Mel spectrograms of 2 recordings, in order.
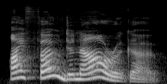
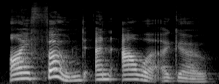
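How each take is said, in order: First: An R sound joins the words smoothly together. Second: The words are kept apart with no R link. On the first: "then I'll say it with the linking" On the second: "I'll say a phrase without linking"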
